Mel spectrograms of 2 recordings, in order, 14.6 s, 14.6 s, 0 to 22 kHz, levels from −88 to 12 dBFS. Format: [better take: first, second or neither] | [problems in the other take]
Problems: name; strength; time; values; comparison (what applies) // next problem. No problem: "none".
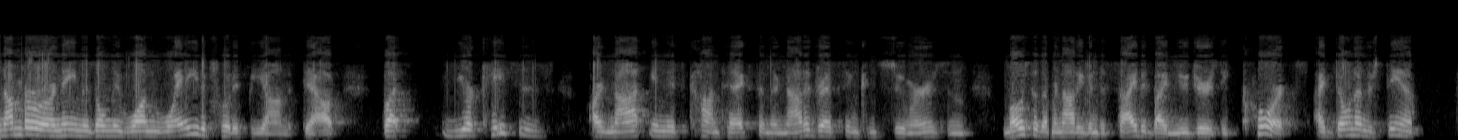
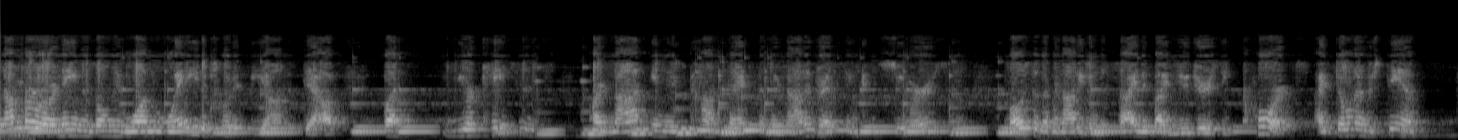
first | background sound (Marimba, xylophone); 5 dB below the speech // room echo; dies away in 0.3 s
